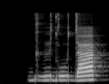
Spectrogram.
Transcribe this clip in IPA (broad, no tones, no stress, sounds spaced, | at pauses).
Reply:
ɡʱ ɨ d w u d a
